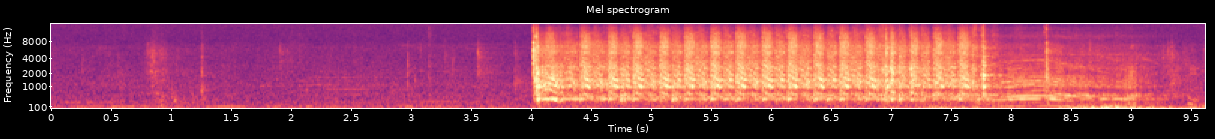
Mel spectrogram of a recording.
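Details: 1968 Triumph Herald 13/60 after sitting off the road, first start attempt after points reset and new distributor cap: about four seconds of fast, even cranking, then a ragged sputter that never settles; it turns over but won't catch.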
